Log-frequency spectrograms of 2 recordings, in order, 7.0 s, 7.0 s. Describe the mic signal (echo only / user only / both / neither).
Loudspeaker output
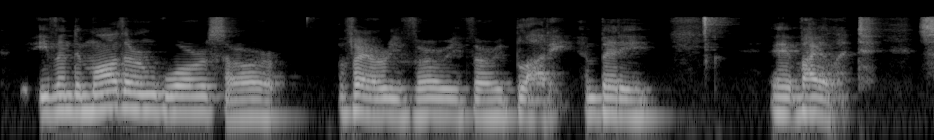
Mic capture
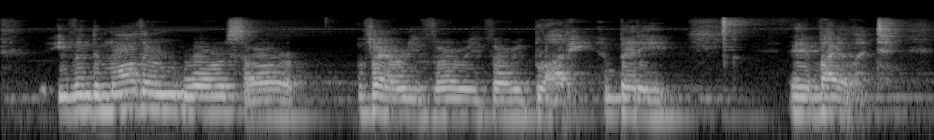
echo only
